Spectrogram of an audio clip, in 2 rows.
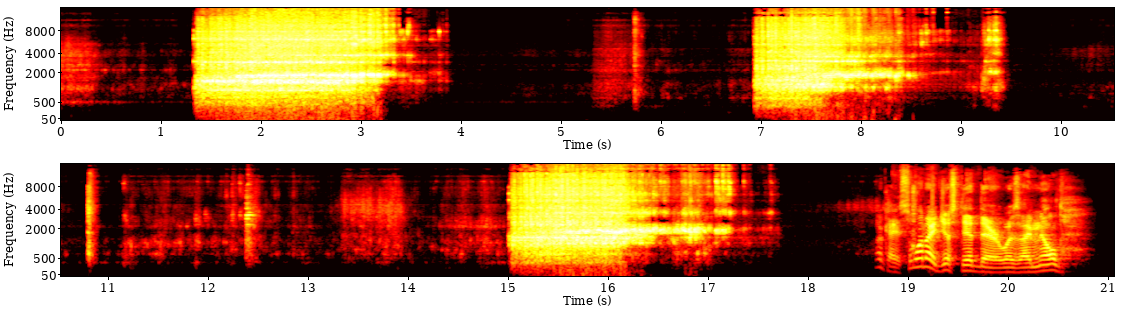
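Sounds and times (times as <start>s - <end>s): milling machine cutting steel: 1.4s - 3.8s, 7.0s - 9.4s, 15.0s - 17.3s.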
